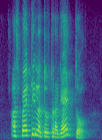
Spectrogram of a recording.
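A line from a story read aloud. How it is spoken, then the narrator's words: Shouting sailor. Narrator (Italian): gridò un marinaio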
